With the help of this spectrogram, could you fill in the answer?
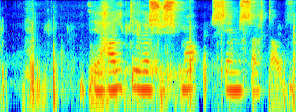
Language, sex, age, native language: Icelandic, male, 8, Icelandic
